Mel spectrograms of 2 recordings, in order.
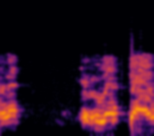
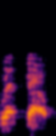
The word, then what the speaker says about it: Lithgow: And the first thing we learned from John Lithgow was that his name is pronounced Lithgow, and not Lithgow.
